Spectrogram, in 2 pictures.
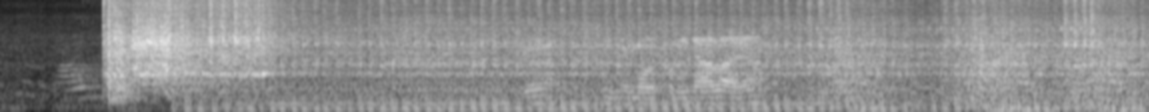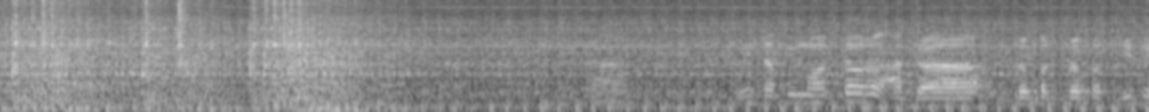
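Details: Honda Beat FI scooter that had stalled with no ignition (suspected ignition switch, regulator/kiprok or corroded wiring): it catches quickly and settles into a steady, even putter with no misses, starting and idling normally.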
